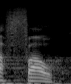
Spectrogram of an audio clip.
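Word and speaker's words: אפר: A palavra quer dizer novilha ou vaca, né, vermelha, quer dizer, se fala parrá, e cinzas, né, essa cinza se fala afal.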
